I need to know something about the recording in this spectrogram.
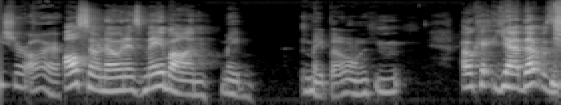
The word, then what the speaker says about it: Mabon: And at one point she was like, gave me all the pronunciations. And I just decided on the spot, it will never be anything but Mabon.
